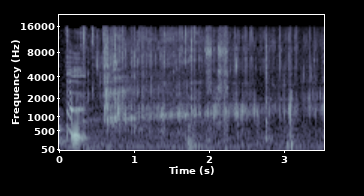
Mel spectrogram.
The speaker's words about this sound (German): Jetzt muss ich aber erstmal das kochende Wasser hier in die Teetasse reinfüllen.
